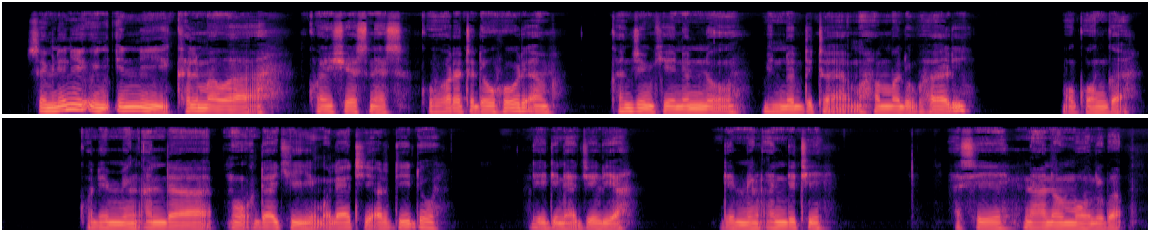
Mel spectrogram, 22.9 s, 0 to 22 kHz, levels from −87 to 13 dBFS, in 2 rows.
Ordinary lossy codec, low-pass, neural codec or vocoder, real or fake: none; 14.4 kHz; none; real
